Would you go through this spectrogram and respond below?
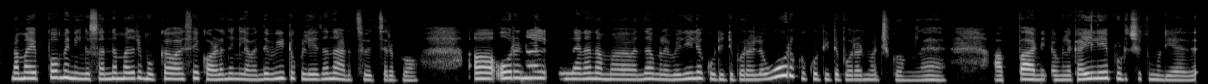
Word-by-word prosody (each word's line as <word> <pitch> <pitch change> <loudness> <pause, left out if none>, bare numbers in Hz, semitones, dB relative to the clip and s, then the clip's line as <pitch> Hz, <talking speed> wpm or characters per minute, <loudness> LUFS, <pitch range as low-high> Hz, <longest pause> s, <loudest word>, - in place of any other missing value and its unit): நம்ம 270 +1 +4
எப்பவுமே 315 +3 +2
நீங்க 250 -2 +1
சொன்ன 250 +2 +2
மாதிரி 275 +2 +2
முக்காவாசி 250 +3 -1
குழந்தைங்கள 235 +1 0
வந்து 240 +3 -1
வீட்டுக்குள்ளயே 260 -4 0
தான 260 0 +2
அடச்சி 215 +2 -8
வச்சிருப்போம். 195 -2 -8 0.6
அ - - +7 0.3
ஒரு 300 0 +3
நாள் 295 0 +3 0.2
இல்லனா 255 0 +1
நம்ம 235 -2 0 0.2
வந்து 235 +3 -1
அவுங்கள 235 -3 -1
வெளில 265 +5 +2
கூட்டிட்டு 230 -2 -3
போறோம், 220 0 -2
இல்ல 235 +1 -1
ஊருக்கு 400 -10 +3
கூட்டிட்டு 235 -1 -3
போறோம்ன்னு 215 +1 -4
வச்சுக்கோங்களேன், 200 0 -6 0.6
அப்பா! 220 +4 +2
அன்னைக்கு 215 -1 -6
அவுங்கள 210 0 -4
கைலயே 280 +4 +4
புடிச்சுக்க 245 0 -3
முடியாது. 200 -1 -4
240 Hz, 165 wpm, -22 LUFS, 215-265 Hz, 0.6 s, அ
